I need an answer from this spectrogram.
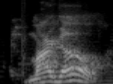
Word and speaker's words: Margot: is her name margaret martin how do you pronounce your name morgan margot oh here we go silent t i'm pretty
